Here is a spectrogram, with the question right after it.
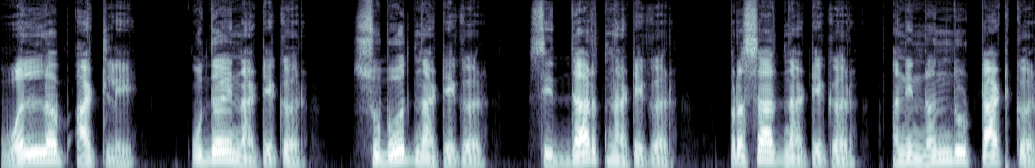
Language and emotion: Goan Konkani, neutral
